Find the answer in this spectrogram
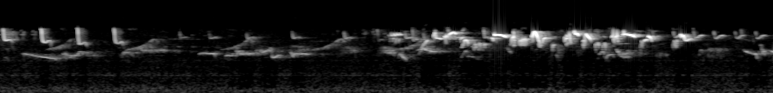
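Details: Dunnock singing: soft, thin, high chirps at first, then a loud, fast, jumbled warble of squeaky notes running for about four seconds. Another bird's short repeated notes sound faintly throughout.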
